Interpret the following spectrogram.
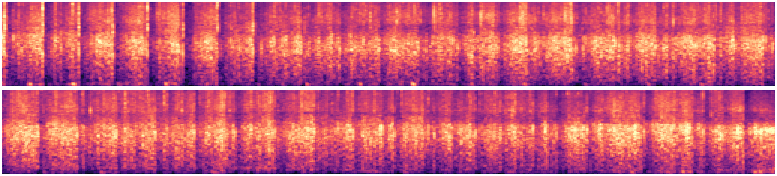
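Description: Audience applauding: dense, steady clapping from a room full of people.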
